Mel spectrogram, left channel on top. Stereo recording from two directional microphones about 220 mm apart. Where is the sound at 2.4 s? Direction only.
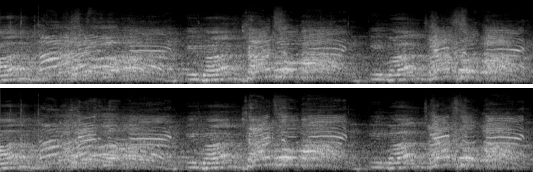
5° right (ahead or behind).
